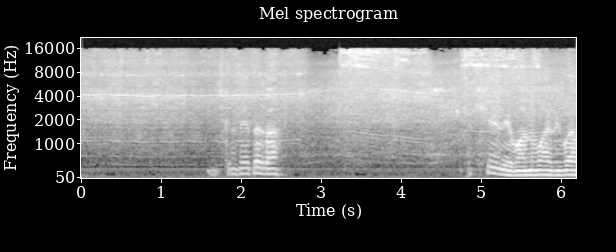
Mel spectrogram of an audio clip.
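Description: An angle grinder whines as it grinds metal.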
